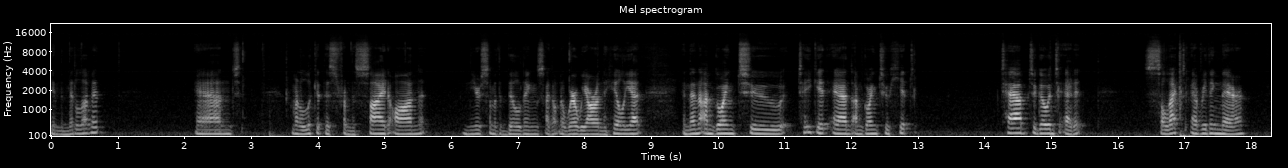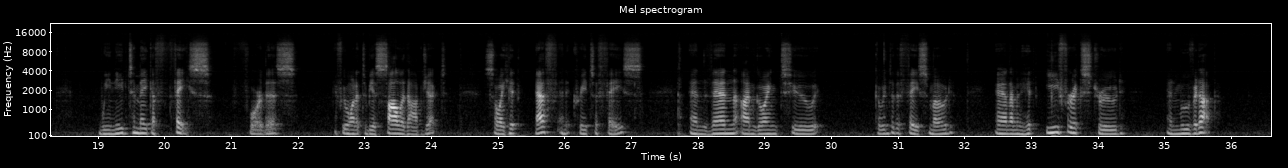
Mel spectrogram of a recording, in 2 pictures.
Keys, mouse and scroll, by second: 1.1 click, 4.6 KP_1, 6.2 click, 8.9-9.3 scroll up 1, 11.1 middle click, 11.1 scroll up 1, 15.9 Tab, 17.7 a, 20.2 middle click, 26.0 f, 27.1 middle click, 31.5 click, 34.2 e.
